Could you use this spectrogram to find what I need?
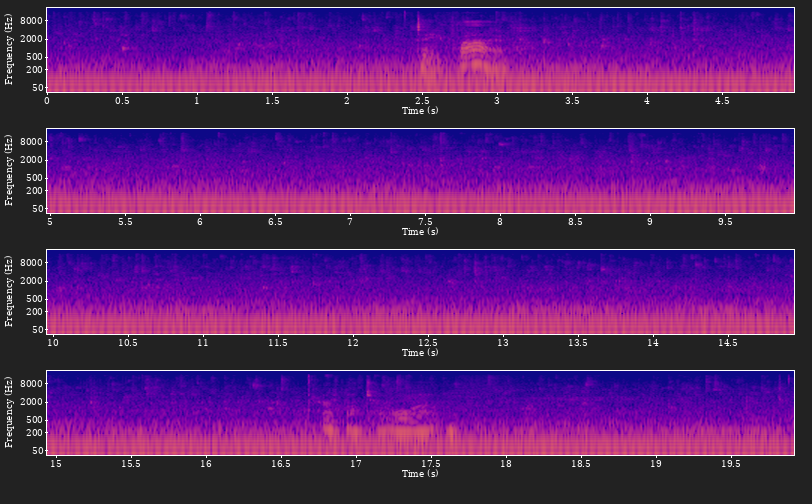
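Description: An aquarium air pump hums steadily.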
